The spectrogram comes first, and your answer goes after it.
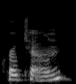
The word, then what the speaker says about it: Crotone: He then went on and founded a philosophical and religious school in Croton, now Crotone, that's how it's pronounced now, that had many, many followers.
